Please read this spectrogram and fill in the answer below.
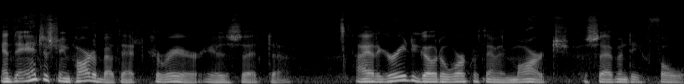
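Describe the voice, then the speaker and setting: The speaker is a man with a medium pitch. He goes at a fairly quick pace with ordinary pitch variation. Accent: Kentucky. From Kentucky, Meade County area. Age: 70s. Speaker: insurance agent. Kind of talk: interview. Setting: studio.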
